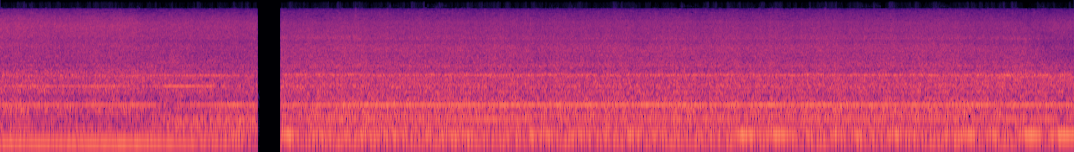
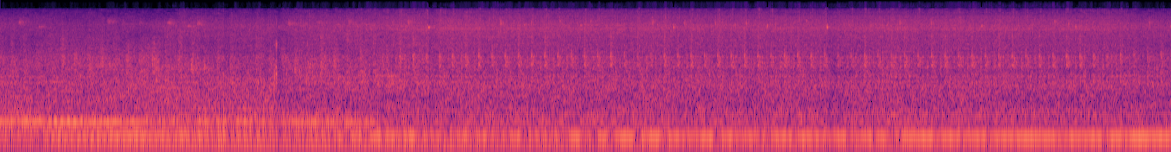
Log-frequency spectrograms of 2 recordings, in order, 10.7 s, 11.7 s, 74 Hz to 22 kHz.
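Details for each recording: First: 1999 Jeep Cherokee Sport at steady idle with AC on max after PB Blaster applied to the AC compressor, the squeak's source: even hum and faint whine, startup squeak gone. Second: 1999 Jeep Cherokee Sport at idle: fast cricket-like chirping squeak, about four a second, from the AC compressor rather than the belt.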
